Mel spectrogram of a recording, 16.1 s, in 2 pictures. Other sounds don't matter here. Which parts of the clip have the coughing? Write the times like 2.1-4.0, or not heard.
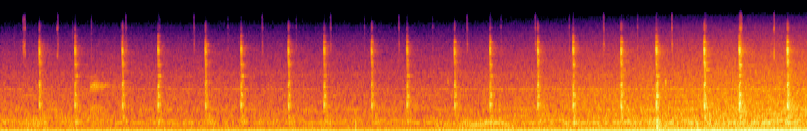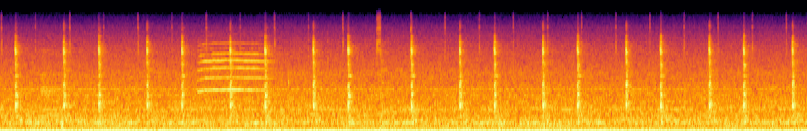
not heard.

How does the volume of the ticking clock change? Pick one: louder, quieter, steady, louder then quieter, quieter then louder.
louder.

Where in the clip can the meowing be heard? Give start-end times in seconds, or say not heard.
10.0-10.8.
